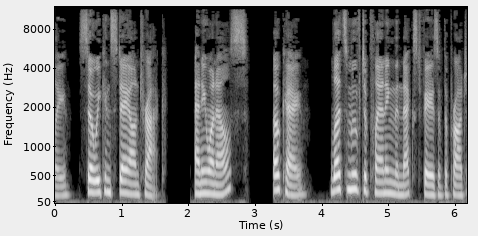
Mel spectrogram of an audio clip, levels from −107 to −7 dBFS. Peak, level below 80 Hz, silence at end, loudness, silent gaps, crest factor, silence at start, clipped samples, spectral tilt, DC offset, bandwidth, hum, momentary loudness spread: -6 dBFS; -58 dBFS; 0 s; -22 LUFS; 1.69-2.02 s, 2.93-3.26 s; 16 dB; 0 s; under 0.1%; -4.5 dB/octave; under 0.1%; 12 kHz; none; 12 LU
